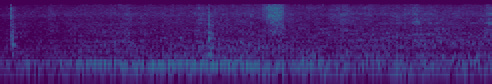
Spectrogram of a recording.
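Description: Steady background hum with a faint pitched drone.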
